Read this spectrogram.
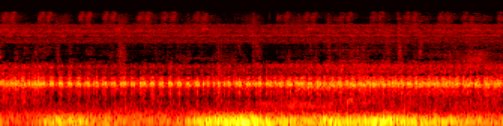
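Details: A frog chorus gives steady, pulsing trills at night in a Bangladeshi village, over a deep rumble of thunder during a lightning storm.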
